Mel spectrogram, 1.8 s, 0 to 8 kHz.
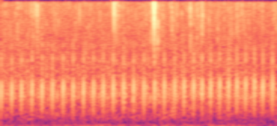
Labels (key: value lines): label: biophony, rattle
recorder: SoundTrap 500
